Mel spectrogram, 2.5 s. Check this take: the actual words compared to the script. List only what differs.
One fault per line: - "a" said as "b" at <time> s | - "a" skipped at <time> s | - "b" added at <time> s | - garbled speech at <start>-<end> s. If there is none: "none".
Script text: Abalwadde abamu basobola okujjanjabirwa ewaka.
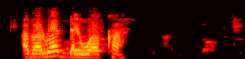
- "abamu basobola okujjanjabirwa" skipped at 0.7 s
